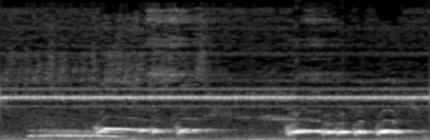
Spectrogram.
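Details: Cemani zebra dove calling as a lure to make opponents answer: a low soft note slides into a higher rolling coo, then after a short gap a fast, evenly pulsed trill, with a thin constant whine throughout.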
